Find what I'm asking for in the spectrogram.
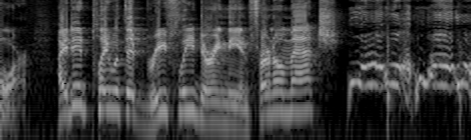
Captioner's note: Mario wah wah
